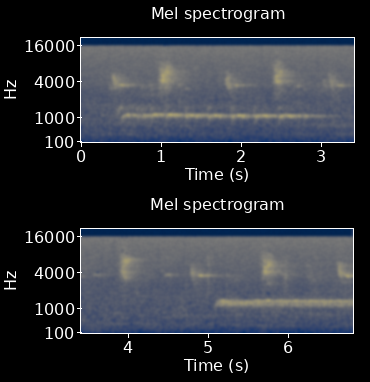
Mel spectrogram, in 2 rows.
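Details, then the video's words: Zebra dove, an adult, in Ubon Ratchathani, Thailand, late December 2020, giving long steady trilled coos, two sustained phrases with the second slightly higher, while sharp high chirps of other birds punctuate the background. "นกเขาชวา (Zebra Dove)"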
